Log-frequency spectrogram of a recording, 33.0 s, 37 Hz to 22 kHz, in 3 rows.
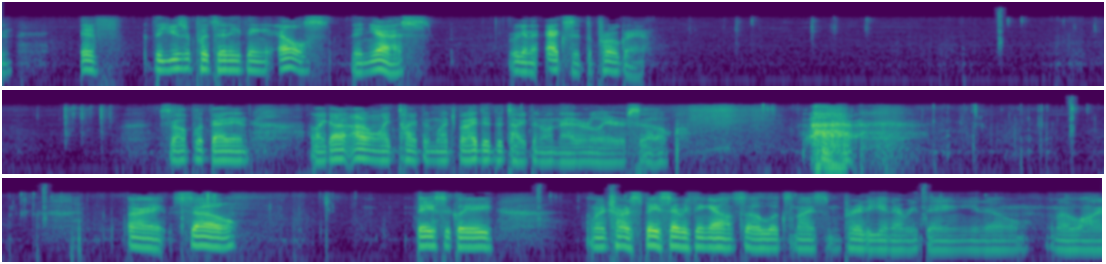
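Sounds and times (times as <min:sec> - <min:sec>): computer mouse clicks: 0:06.8 - 0:08.8, 0:09.9 - 0:12.2, 0:20.3 - 0:22.7, 0:27.4 - 0:27.7
keyboard clicks: 0:09.9 - 0:12.2, 0:20.3 - 0:22.8, 0:31.2 - 0:31.5.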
